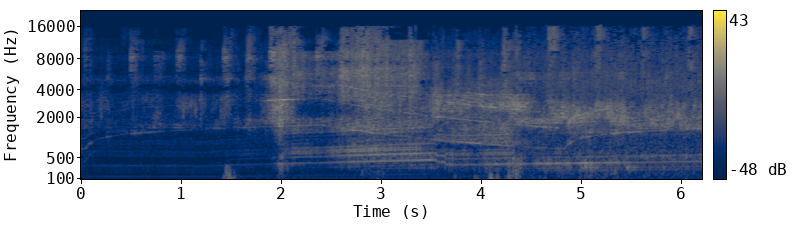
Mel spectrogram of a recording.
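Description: A vehicle siren switches on while driving, a steady, loud electronic tone that shifts pitch slightly over a rumbling engine, continuous after a brief clunk.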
